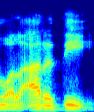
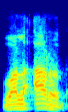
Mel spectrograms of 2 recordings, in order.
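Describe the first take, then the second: First: The last word ends with an added 'i' vowel. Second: The last word ends on a bare consonant. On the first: The reading continues without stopping. The speaker calls it wrong. "আপনি বলছেন ওয়াল আরদি" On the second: The reader stops at this point. The speaker calls it right. "যেহেতু আপনি থেমে গেছেন এখানে, তাহলে আপনাকে সুকুন দিয়ে থামতে হবে"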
